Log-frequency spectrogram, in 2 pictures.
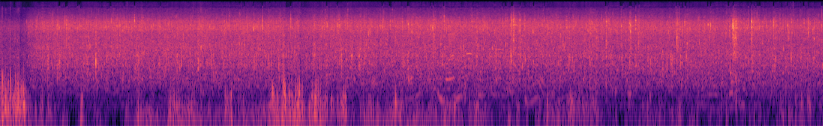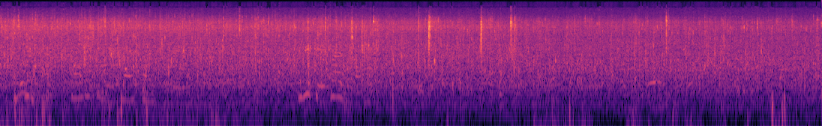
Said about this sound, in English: I like how the water is flowing and bubbling over the rocks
